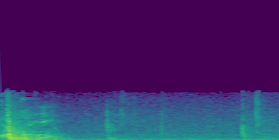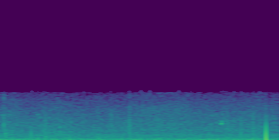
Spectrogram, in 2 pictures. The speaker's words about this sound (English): goes out with Molly and shuts the door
